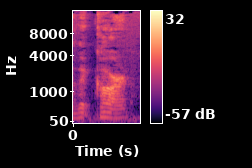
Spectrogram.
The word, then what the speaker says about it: Descartes: habilidades cognitivas recordemos que fue de kart se escribe descartes se pronuncia de kart él dijo pienso luego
